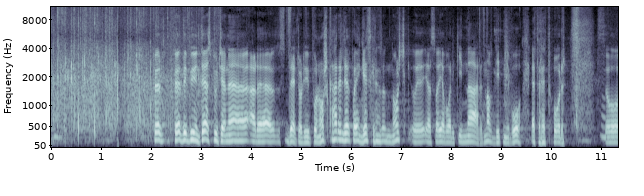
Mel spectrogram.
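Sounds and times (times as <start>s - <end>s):
audience applause: 0.0s - 3.5s
speech: 2.0s - 11.3s.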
